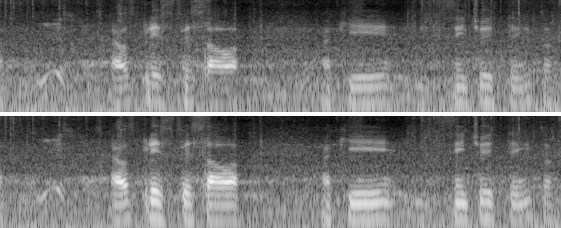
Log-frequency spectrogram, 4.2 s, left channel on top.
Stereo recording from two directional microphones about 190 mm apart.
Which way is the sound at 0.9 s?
20° right (ahead or behind).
